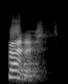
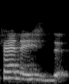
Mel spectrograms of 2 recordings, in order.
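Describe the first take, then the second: First: The ending is said as a short t sound. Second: The ending is said as an extra 'ed' syllable. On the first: The speaker calls it right. "No, it's finished. ... we add t sound" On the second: The speaker calls it wrong. "Don't say finished"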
